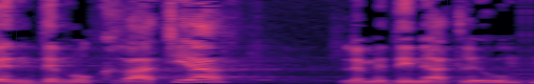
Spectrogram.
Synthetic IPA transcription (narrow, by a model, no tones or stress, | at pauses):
end̪emo̞kʁat̪ja | le̞me̞d̪inat̪leum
